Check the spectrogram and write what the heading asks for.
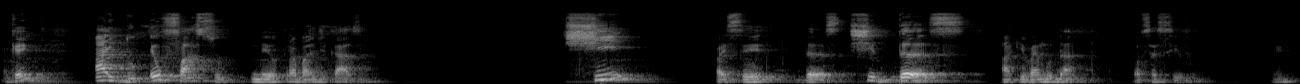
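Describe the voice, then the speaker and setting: A man teaching an English grammar lesson who explains step by step, asks questions and answers them himself, and reads the English examples slowly and carefully. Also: medium pitch, animated, creaky. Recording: echoey room with faint background noise.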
